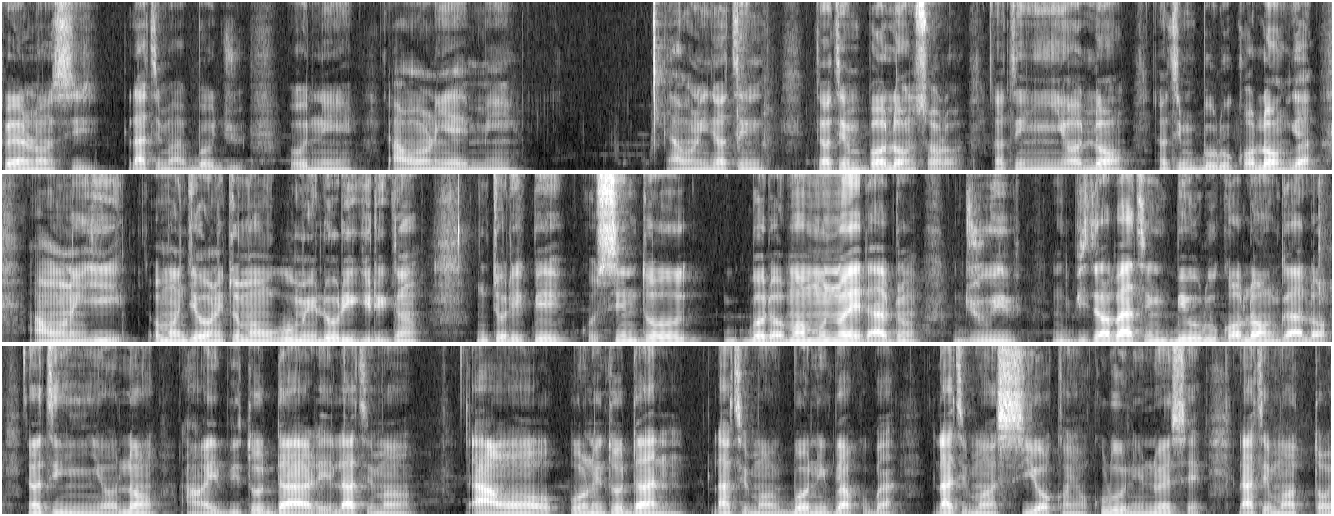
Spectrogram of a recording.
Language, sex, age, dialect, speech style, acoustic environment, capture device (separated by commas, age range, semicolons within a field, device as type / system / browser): Yoruba, male, 25-34, Nigeria - Lagos Yoruba, happy, nature; people talking, mobile / macOS / Safari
